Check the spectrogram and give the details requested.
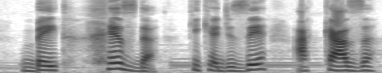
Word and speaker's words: Beit Hesda: Aqui, a poucos metros do Portão dos Leões, a gente já encontra a entrada de Betesda, ou como se pronuncia em aramaico, Beit Hesda, que quer dizer a Casa da Misericórdia.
